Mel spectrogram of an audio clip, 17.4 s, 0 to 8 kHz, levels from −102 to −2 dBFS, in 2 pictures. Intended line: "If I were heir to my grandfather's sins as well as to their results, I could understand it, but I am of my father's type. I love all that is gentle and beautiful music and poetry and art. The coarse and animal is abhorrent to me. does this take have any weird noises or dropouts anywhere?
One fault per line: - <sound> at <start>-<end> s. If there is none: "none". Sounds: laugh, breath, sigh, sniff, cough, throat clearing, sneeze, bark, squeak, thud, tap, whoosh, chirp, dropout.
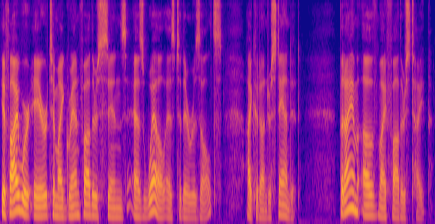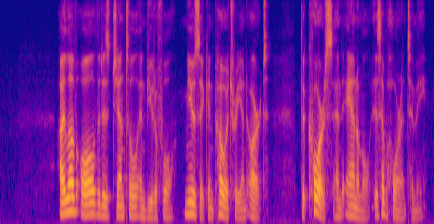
none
